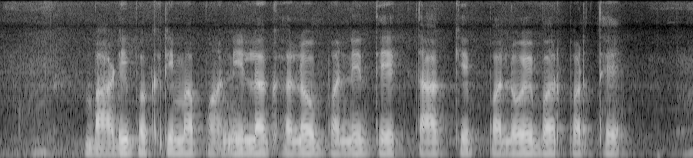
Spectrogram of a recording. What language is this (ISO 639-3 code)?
hne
